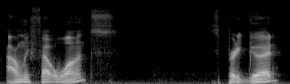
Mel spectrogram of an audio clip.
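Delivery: usual speaking voice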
